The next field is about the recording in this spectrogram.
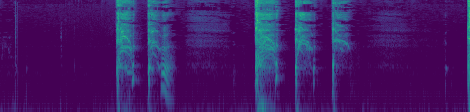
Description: It's long and wheezy with a few gags in there.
